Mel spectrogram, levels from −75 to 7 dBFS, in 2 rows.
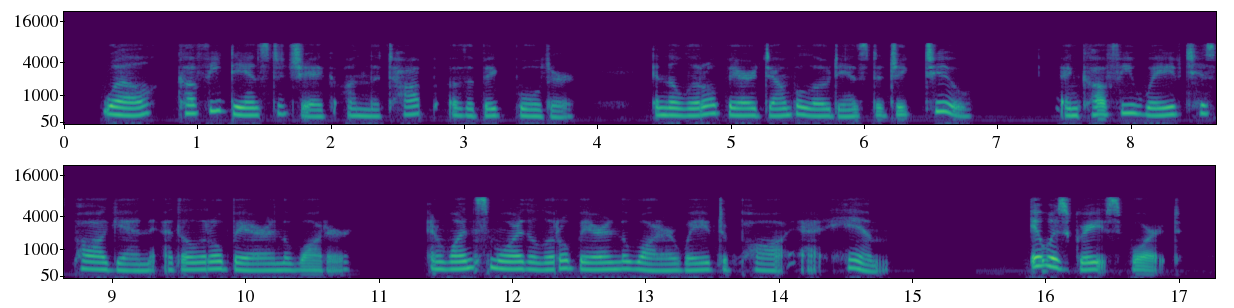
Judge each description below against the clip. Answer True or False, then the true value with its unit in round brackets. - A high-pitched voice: True (225 Hz)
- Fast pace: False (185 wpm)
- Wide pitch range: False (2.8 semitones)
